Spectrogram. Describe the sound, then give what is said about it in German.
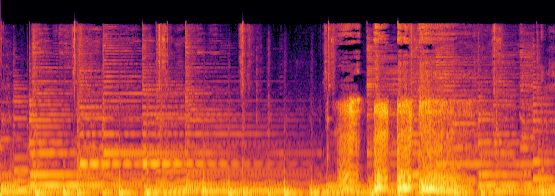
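Music plays, and partway through someone clears their throat with a few rough, raspy bursts while the music continues underneath. “Räuspere ich mich.”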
